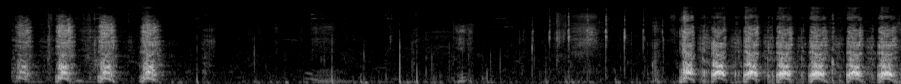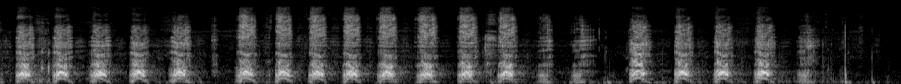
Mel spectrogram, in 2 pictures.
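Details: Himalayan Gaddi dogs: loud rhythmic barking, about two to three barks a second in long steady runs, with a brief quieter gap of softer sounds.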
